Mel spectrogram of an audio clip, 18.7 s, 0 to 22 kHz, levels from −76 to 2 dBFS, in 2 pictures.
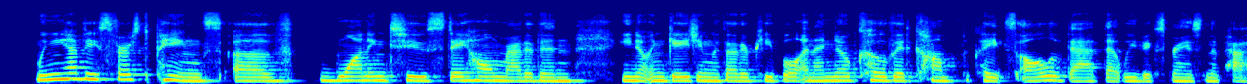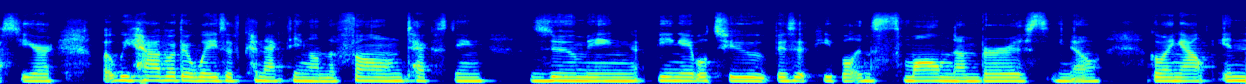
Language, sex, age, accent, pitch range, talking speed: English, female, 20-39, American, 170-190 Hz, 190 wpm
